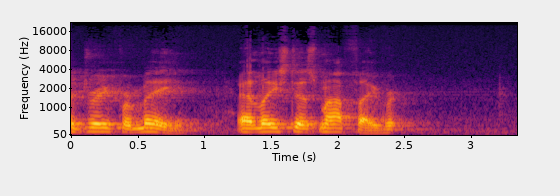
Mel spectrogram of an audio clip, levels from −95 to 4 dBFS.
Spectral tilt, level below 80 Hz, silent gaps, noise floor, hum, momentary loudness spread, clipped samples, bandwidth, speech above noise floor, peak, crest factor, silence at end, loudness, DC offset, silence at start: -7 dB/octave; -58 dBFS; none; -48 dBFS; none; 13 LU; under 0.1%; 9.4 kHz; 34 dB; 0 dBFS; 16 dB; 0.85 s; -15 LUFS; under 0.1%; 0 s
